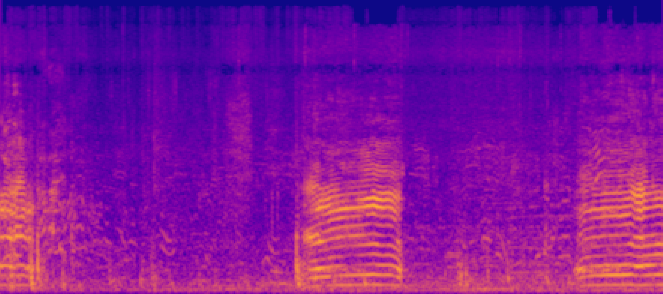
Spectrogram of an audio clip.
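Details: Angry cow coming down from a truck in Indonesia, giving loud harmonic moos: a short one at the start, then two drawn-out bellows of over a second each, with men talking and handling noise between.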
